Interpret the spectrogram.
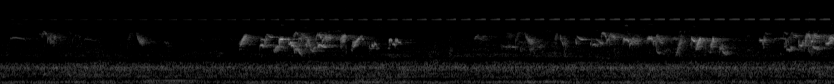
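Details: Decoy red-whiskered bulbul singing while used for trapping, recorded 25 November 2018: quick, jumbled chirping phrases that grow more continuous after a short quiet start, over a faint steady high ticking and background hiss.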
